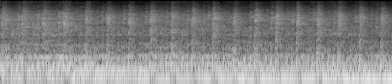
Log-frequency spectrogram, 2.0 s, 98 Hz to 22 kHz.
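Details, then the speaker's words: BMW K100 motorcycle after fuel pump replacement, plugs checked, on choke: steady, even, smooth low idle with no knocks or stumbles; injectors now working, possibly previously sticky; normal idle. "so it's idling now on the [Music] choke and the injectors are now working like they should"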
